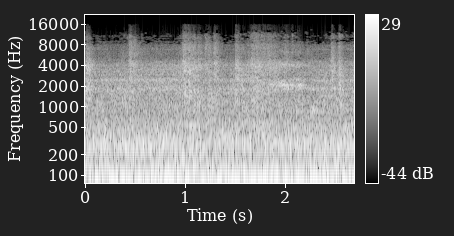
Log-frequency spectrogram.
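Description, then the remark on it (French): A train rumbles past, its wagons clattering over the rails in a loud, steady roar with faint rhythmic clacks and some high metallic hiss. “Les trains qui tirent des wagons vides sont plus rapides. Les trains chargés passent plus lentement.”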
